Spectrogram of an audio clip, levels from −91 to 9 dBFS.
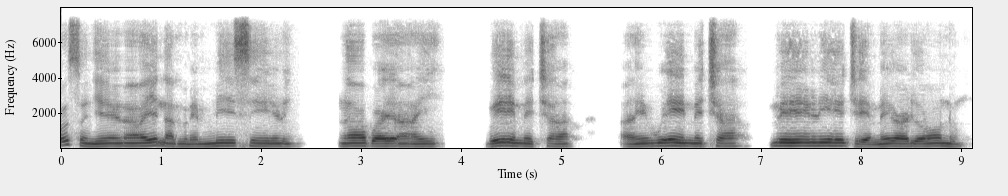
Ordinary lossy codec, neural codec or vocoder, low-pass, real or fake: none; codec, 16 kHz, 0.8 kbps, ZipCodec; 7.2 kHz; fake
